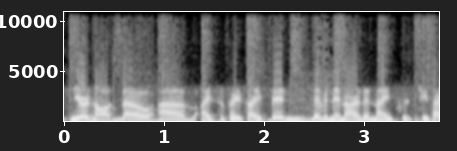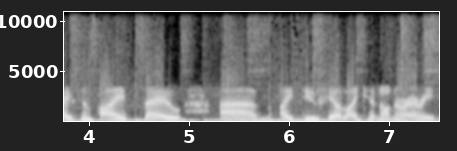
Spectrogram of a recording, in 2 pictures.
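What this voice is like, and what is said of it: English Bristolian accent. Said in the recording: “despite your accent ... Bristolian”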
